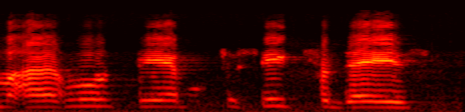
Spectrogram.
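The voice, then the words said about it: Numb-mouthed, impaired speech. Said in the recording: “I'm so numb. ... You hear me? I sound like an idiot. ... Yeah, you do.”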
